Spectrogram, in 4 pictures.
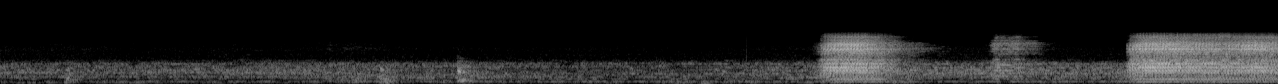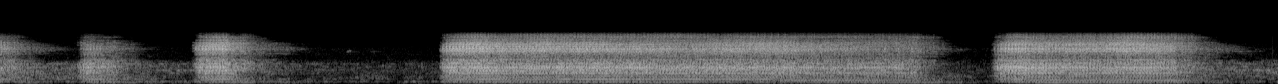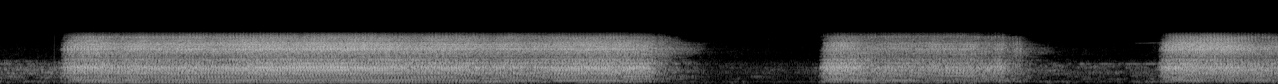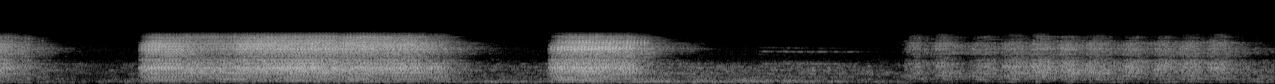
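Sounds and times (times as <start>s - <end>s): loud power tool running: 8.2s - 9.3s, 9.9s - 10.4s, 11.3s - 15.8s, 17.2s - 25.1s, 26.2s - 32.5s, 33.8s - 36.0s, 37.2s - 38.9s, 39.8s - 43.2s, 43.8s - 45.4s, 47.4s - 51.0s.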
